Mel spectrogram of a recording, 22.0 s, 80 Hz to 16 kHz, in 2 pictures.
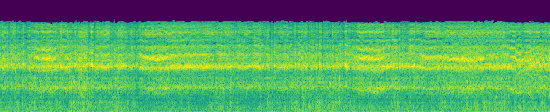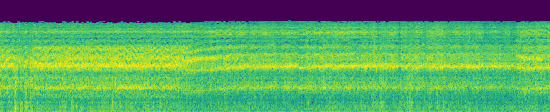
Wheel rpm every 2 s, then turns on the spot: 230, 230, 240, 230, 220, 210, 190, 200, 230, 230, 230.
none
